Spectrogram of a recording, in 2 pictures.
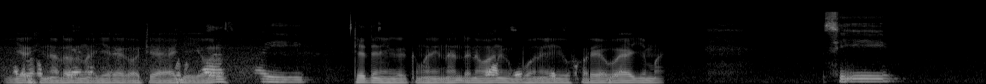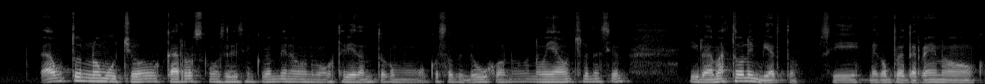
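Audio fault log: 0.0 to 3.31 s, echo leak: faint delayed copies of the speech trail the talker by about 278 ms, at 0.0 to 0.09 s, 1.27 to 1.7 s, 2.27 to 2.37 s and 3.04 to 3.31 s. The first two sit roughly 25 dB below the speech; the later two are fainter, around 35 to 40 dB down. The likely cause is a far-end loudspeaker feeding its microphone, with the echo canceller leaving residue that returns at a fixed delay.
0.1 to 6.92 s, speech suppressed in double talk: the talker's level sags and breaks up at 0.1 to 1.24 s, 1.73 to 2.63 s and 4.66 to 6.92 s, dipping roughly 20 to 25 dB in the first two and as much as roughly 35 dB in the last, about two seconds long. This likely happens because both sides talk at once and the echo canceller cannot tell its own talker from loudspeaker echo, so it attenuates everything.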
